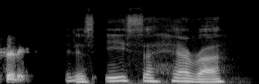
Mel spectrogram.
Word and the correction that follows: Ishihara: I probably said it wrong. Isahara, uh, Japan. – Ishihara. – Ishihara. Ishihara. Yeah. – Ishihara, I think is how it's pronounced.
